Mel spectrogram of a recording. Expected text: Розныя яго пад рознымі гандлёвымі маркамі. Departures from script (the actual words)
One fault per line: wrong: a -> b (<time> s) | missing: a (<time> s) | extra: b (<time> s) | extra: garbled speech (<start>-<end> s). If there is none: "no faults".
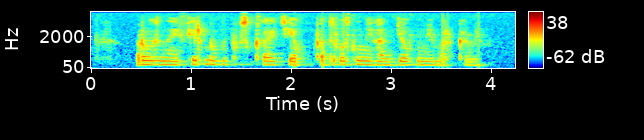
extra: фірмы выпускаюць (1.0 s)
